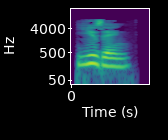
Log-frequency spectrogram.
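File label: "using", British English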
